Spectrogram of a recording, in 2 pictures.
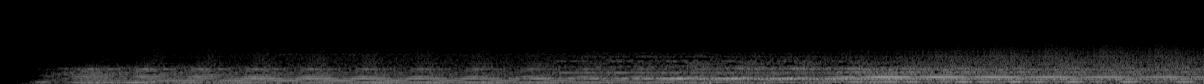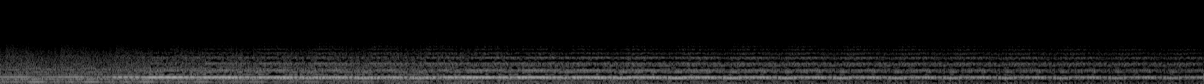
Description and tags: More ambient ghost sounds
